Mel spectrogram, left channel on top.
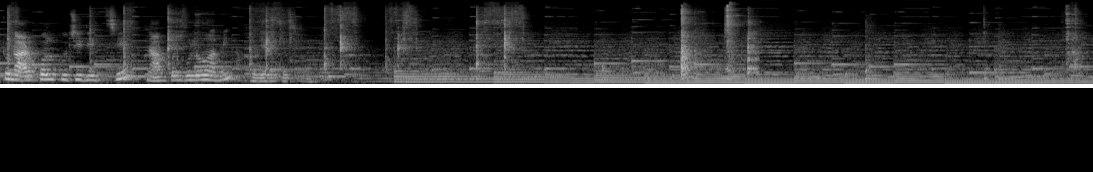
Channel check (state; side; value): silent; right; 58 dB below the other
